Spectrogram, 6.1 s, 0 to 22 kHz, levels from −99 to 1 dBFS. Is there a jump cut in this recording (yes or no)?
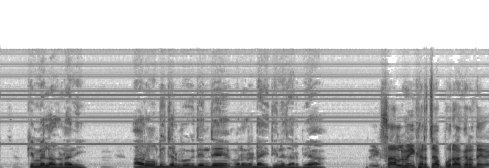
no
